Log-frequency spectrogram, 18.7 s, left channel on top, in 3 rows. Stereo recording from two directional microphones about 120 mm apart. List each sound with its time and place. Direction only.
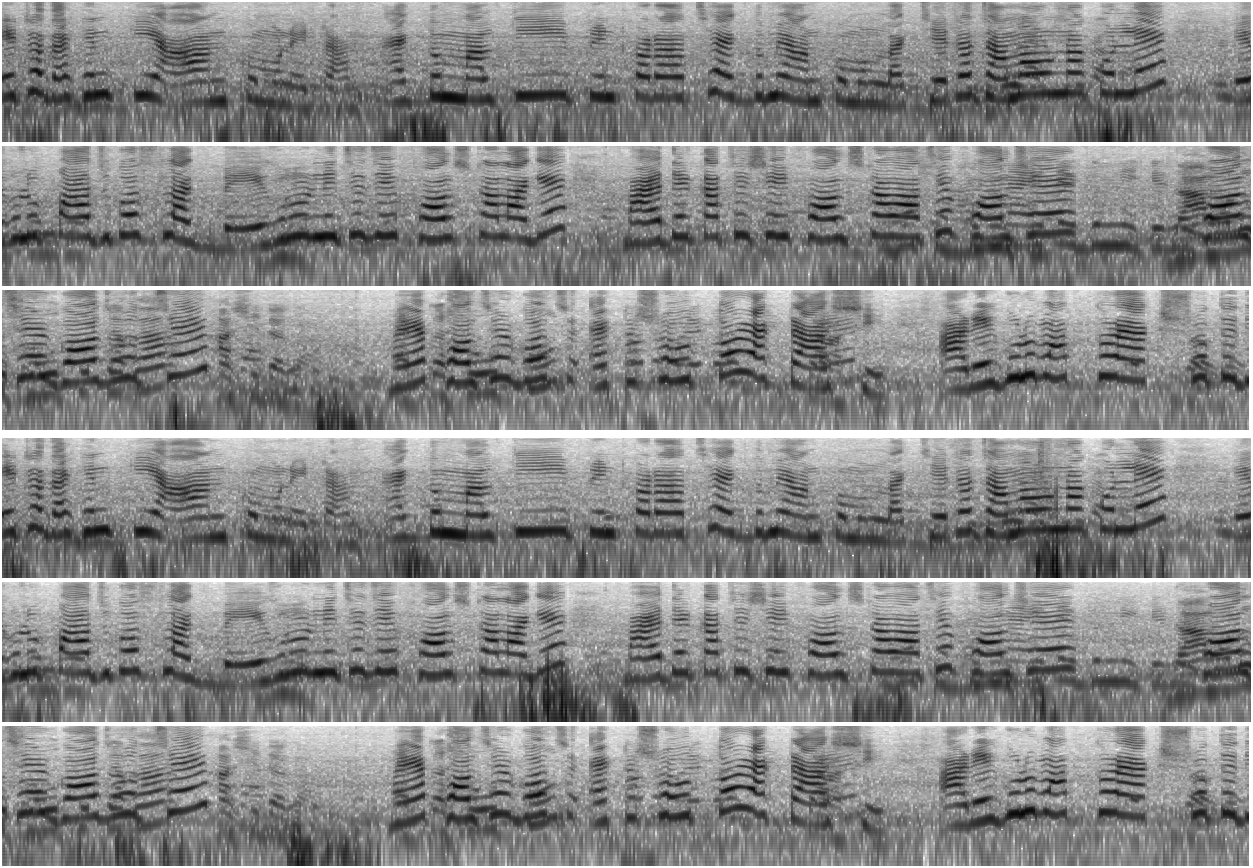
0.0 s speech: 10° right (ahead or behind)
12.1 s speech: 35° right (ahead or behind)
12.5 s speech: 5° right (ahead or behind)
